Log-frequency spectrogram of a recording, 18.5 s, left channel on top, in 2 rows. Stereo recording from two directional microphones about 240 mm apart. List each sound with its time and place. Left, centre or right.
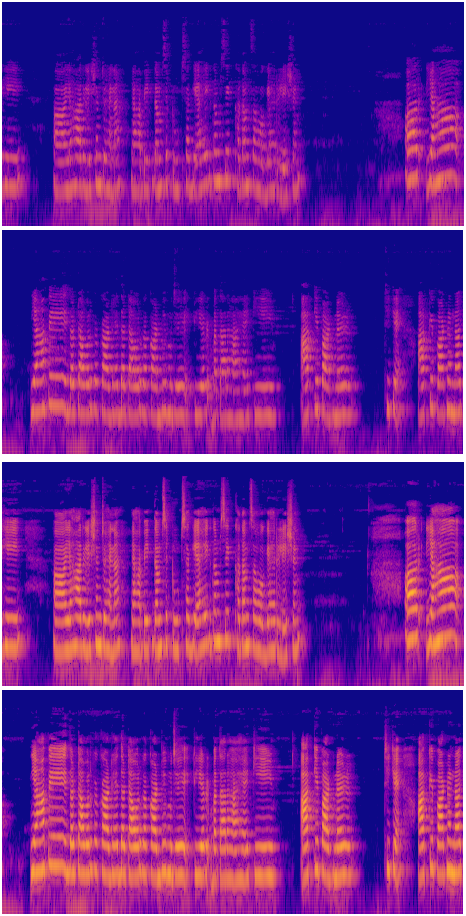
0.0 s a sound: right
1.0 s a woman's voice: right
7.6 s a child's voice: right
